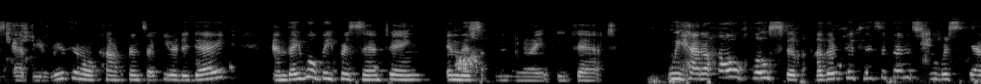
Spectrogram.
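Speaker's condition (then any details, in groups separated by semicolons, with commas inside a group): No condition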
